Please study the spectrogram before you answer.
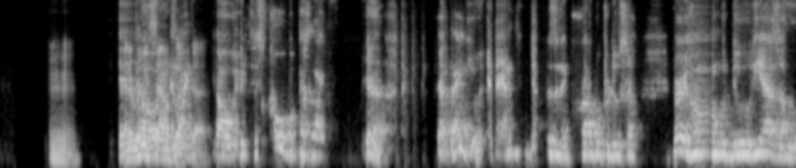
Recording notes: Internet connection was choppy, so excuse the questionable audio quality.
